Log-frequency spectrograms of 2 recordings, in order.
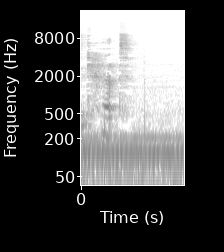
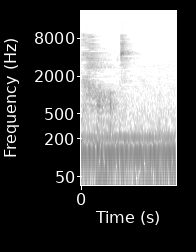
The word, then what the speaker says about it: cat: Cardiff not ciff and the lovely furry feline creature is always a cat not a cart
